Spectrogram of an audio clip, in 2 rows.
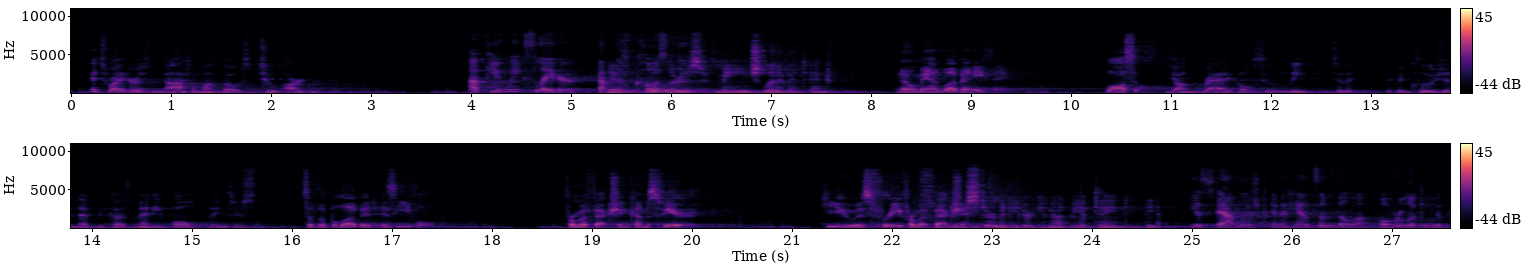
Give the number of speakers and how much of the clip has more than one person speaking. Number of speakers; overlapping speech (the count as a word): four, about 5%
